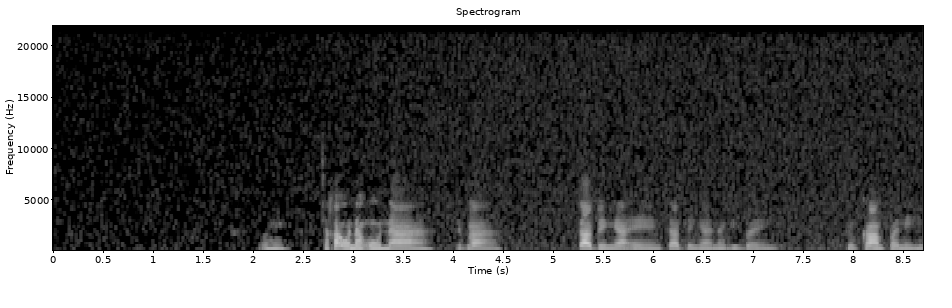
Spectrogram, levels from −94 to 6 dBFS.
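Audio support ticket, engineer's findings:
Overdone noise removal, throughout. Denoiser set too aggressive: bands near noise estimate gated off, taking quiet speech detail with them. Background dropped, breaking into twinkling specks.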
